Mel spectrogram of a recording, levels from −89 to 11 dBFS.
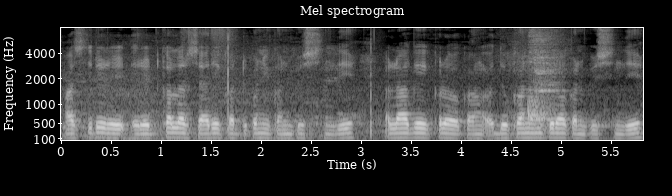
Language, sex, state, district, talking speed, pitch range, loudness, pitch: Telugu, male, Andhra Pradesh, Sri Satya Sai, 125 wpm, 115-125 Hz, -15 LUFS, 115 Hz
